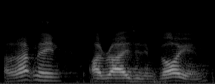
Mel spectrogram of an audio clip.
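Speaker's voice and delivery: ordinary delivery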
